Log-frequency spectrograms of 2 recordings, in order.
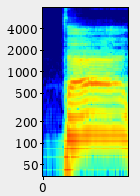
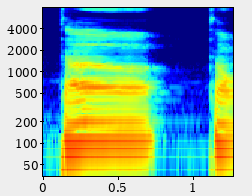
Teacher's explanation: Perbedaan yang berikutnya dengan to, kalau to isti'la dibaca tebal, ta istifal dibaca tipis. Ta jangan to.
